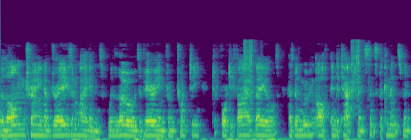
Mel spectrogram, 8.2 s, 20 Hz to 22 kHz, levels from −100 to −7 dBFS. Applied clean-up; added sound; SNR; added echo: none; Tools; 11 dB; reverberation time 0.2 s.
